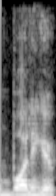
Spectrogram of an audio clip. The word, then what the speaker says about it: Bollinger: E o nome certo é esse mesmo, Bollinger, e não Bollinger, como se falar aqui,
